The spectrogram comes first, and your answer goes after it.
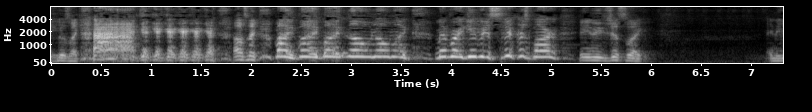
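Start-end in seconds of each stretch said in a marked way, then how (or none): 0.4-1.8 loud yelled machine-gun stutter; mimicked snapping outburst. Coworker snapping at the office, loud imitated rampage noise. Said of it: "he lost it one day". 2.2-5.0 very high, loud frantic shout; panicked pleading. Acted. Begging a snapped coworker to remember the candy, panicked high shouting.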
